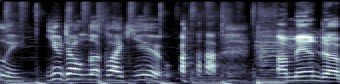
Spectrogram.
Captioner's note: laughs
